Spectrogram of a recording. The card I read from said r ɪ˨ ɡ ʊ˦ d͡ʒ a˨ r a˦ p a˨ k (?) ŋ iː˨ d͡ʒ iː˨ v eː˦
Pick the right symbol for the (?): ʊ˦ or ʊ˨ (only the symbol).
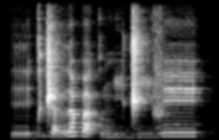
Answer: ʊ˨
